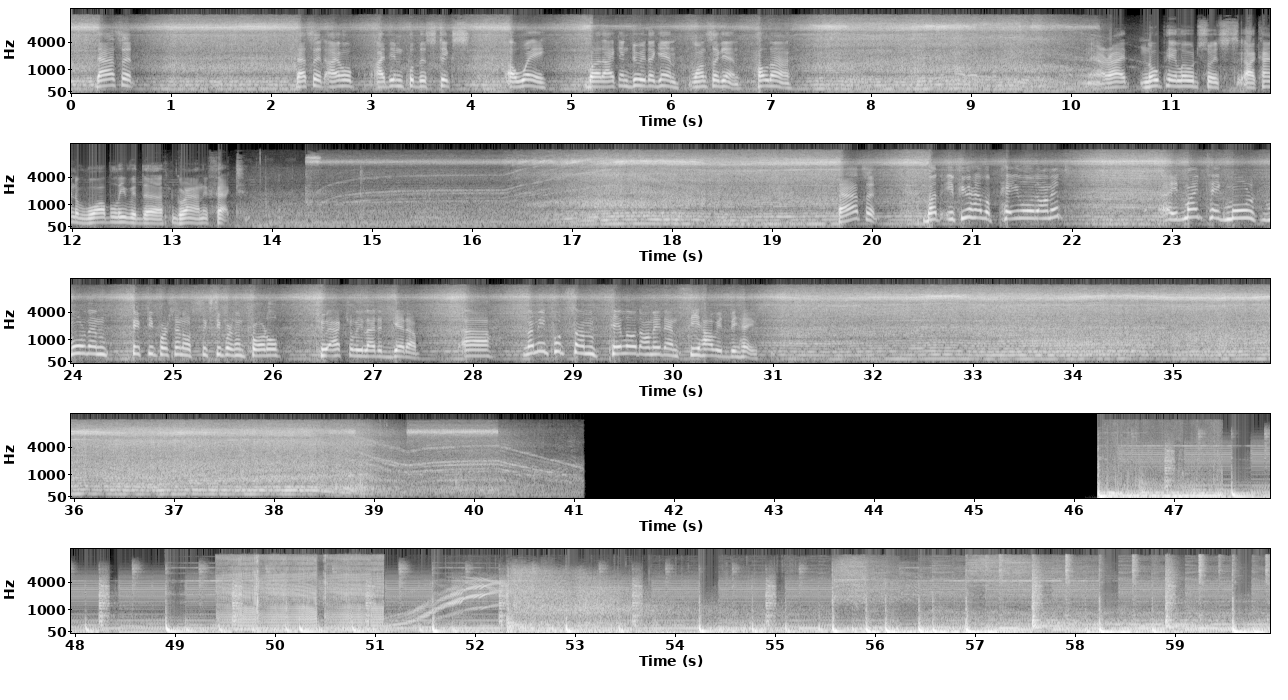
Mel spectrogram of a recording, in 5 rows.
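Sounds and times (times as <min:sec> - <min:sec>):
drone motors whining and humming: 0:00.0 - 0:10.6, 0:13.9 - 0:41.1, 0:46.3 - 0:59.9.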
